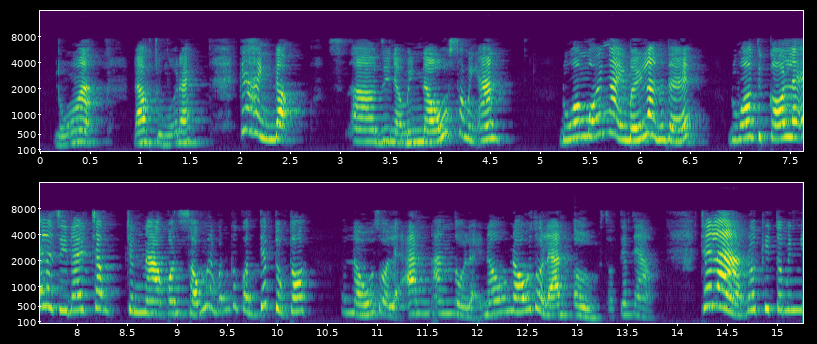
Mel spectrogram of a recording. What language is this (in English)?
Vietnamese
